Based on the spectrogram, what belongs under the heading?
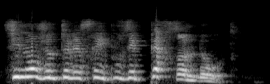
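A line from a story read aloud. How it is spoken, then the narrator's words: Shouting again. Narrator (French): cria-t-il encore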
